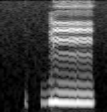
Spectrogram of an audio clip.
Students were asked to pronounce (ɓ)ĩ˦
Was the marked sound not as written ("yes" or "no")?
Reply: no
